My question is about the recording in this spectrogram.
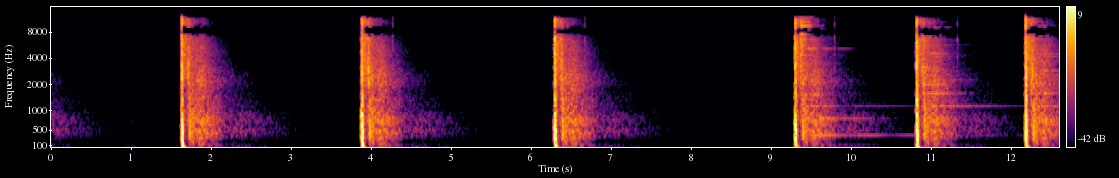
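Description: Six pistol shots from a French Model 1935A in 7.65 French Long. The first three come about two and a half seconds apart, the last three quicker, about a second and a half apart. Each of the last three is followed by the ring of the steel target plate being hit.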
